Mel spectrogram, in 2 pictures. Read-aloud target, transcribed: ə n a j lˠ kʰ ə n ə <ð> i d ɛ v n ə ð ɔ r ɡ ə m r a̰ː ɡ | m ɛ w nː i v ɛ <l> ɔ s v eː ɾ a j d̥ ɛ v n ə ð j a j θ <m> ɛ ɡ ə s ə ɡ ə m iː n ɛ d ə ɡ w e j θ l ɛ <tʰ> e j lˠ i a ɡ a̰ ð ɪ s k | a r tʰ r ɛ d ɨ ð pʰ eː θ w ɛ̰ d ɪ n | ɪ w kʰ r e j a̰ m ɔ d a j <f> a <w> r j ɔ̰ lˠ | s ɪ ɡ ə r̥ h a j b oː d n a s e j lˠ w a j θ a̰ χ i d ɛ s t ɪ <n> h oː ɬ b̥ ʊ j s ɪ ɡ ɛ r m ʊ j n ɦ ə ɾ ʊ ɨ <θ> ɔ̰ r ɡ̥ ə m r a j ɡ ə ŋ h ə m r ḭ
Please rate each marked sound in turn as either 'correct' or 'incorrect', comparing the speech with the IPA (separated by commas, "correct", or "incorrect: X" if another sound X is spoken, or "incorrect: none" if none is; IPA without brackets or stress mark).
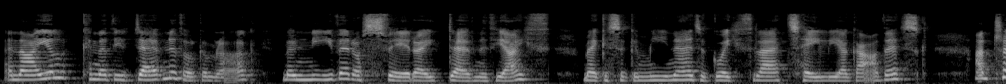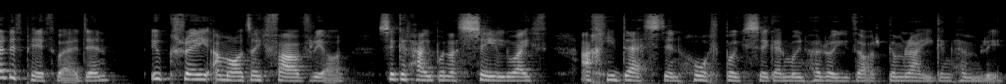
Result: correct, incorrect: ɾ, correct, correct, correct, incorrect: v, correct, incorrect: ð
